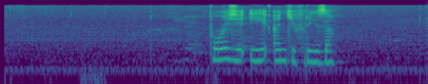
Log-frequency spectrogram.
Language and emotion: Russian, neutral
